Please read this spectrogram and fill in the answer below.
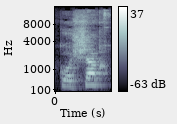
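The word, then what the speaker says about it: Cochac: Kochak, comme ça se prononce, C-O-C-H-A-C.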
